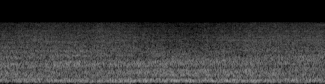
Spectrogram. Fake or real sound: real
